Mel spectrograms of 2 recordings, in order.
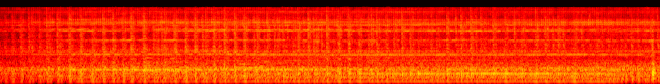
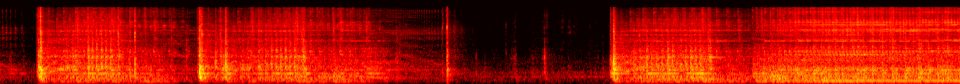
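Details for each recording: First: Two-stroke snowmobile first start after carb cleaning with fresh fuel: steady fast idle buzz with a light irregular rattle on top, attributed to the recoil starter rather than the engine. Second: Two-stroke snowmobile first start after carb cleaning (ultrasonic bath) with fresh fuel: a few recoil pulls, then fires and holds a steady even buzzing idle with no misses; runs well apart from the recoil.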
